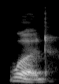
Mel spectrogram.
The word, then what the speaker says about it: would: and the D and that's exactly the same as would so I would like some would there's no difference between those two pronunciations even though we have the spelling with two different vowels and we have that silent L so those are called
